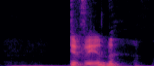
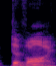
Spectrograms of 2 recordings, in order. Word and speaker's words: divine: Oh, divine Justinia the fifth divin. I suppose it isn't pronounced divin because divinity is divin but divine. You don't say divinity.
